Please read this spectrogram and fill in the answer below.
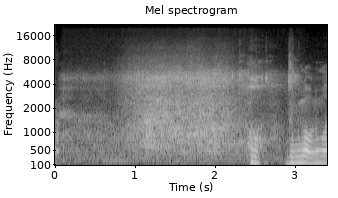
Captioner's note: rattle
